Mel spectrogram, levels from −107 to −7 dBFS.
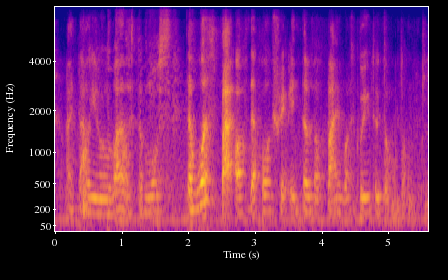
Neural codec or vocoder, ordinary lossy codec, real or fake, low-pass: codec, 24 kHz, 3 kbps, HILCodec; Opus, 16 kbps; fake; 7.2 kHz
